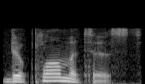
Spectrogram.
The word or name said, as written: diplomatist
